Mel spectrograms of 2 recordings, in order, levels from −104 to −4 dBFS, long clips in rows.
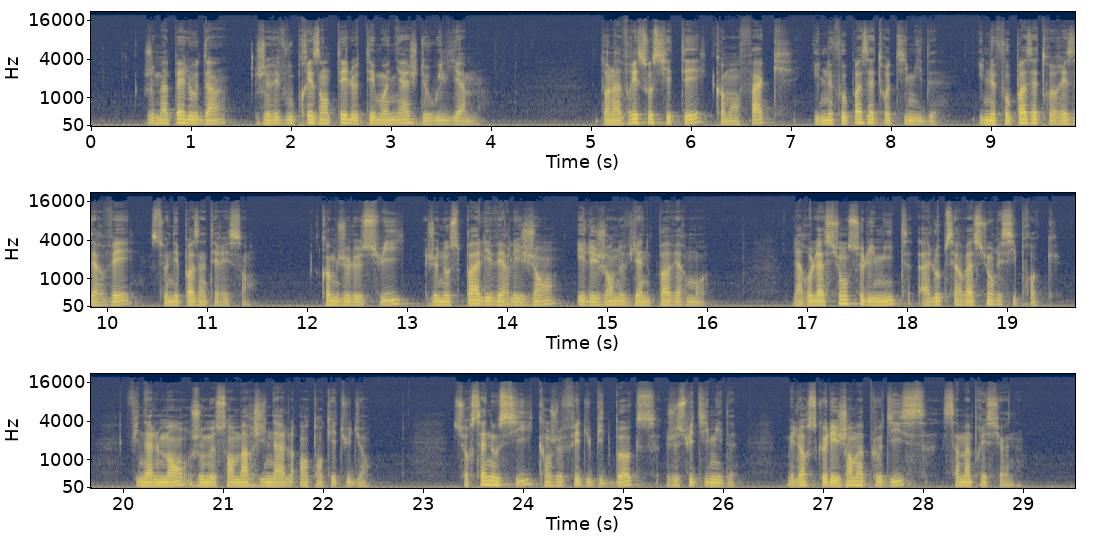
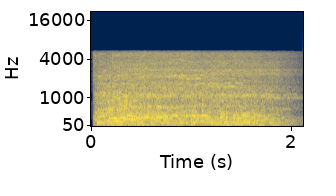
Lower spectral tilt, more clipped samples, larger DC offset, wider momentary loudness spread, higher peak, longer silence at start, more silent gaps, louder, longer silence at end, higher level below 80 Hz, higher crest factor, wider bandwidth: second, -4 dB/octave vs -7 dB/octave; neither; neither; first, 10 LU vs 6 LU; about the same, 0 dBFS vs 0 dBFS; about the same, 0.05 s vs 0 s; neither; second, -20 LUFS vs -10 LUFS; about the same, 0.05 s vs 0 s; second, -44 dBFS vs -24 dBFS; first, 20 dB vs 10 dB; first, 17 kHz vs 5.4 kHz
